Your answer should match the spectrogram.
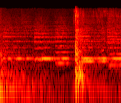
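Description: Background music with a single sharp thud about one and a half seconds in: a Boulder Buster impulse tool firing into a water-filled hole in a boulder, breaking the rock under a covering mat.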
